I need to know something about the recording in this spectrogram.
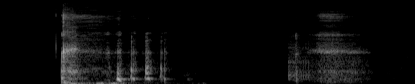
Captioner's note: laughs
